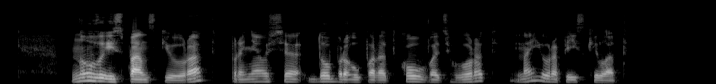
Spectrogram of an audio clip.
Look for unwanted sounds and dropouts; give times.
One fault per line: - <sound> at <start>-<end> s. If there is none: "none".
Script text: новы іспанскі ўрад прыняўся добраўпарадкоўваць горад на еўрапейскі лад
none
